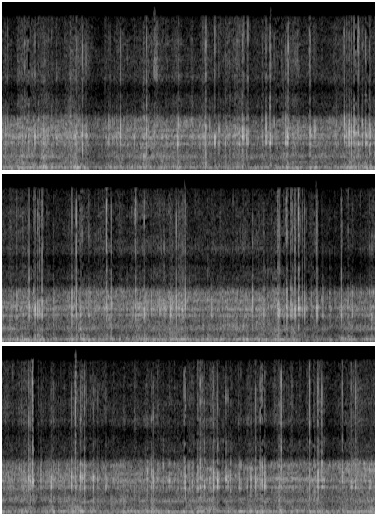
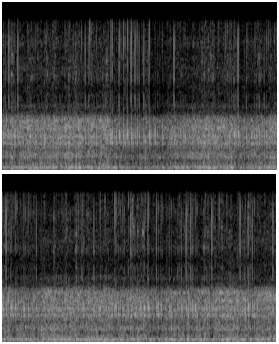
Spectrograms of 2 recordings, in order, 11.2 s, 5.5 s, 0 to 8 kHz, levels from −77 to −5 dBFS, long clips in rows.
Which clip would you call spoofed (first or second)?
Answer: first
